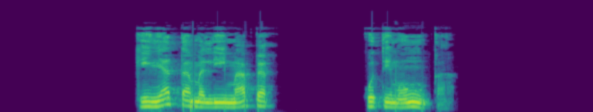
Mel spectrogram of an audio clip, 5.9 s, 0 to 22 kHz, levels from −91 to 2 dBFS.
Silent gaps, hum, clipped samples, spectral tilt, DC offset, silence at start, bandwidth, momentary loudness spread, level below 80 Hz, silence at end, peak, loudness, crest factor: 3.05-3.63 s; none; under 0.1%; -4.5 dB/octave; under 0.1%; 1.35 s; 9.6 kHz; 14 LU; -50 dBFS; 1.4 s; 0 dBFS; -13 LUFS; 16 dB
